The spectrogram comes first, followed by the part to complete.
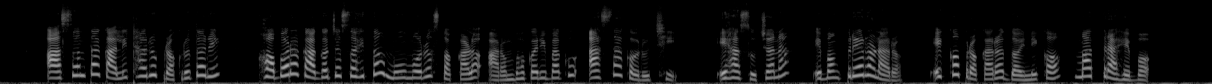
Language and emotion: Odia, happy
